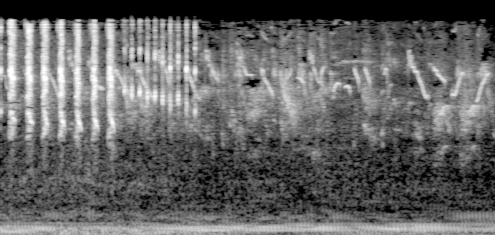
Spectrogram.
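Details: Long-tailed shrike in its morning sunbathing: a burst of loud, sharp, evenly spaced high notes fading into a fast ticking series, then faint, scattered, squeaky chirps over a steady low hum.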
